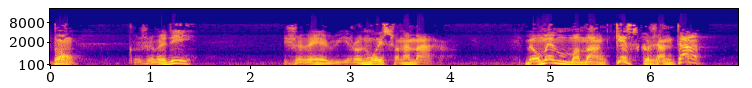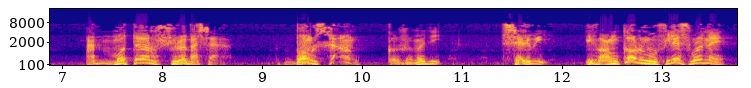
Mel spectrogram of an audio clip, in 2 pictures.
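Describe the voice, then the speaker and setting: An actor playing a talkative middle-aged customs officer in a 1950s radio drama, excitable and rambling. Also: male voice, on the high side, unhurried, creaky, long pauses, slightly rough, dry recording, exaggerated voice. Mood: excited recounting. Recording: muffled old radio recording.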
